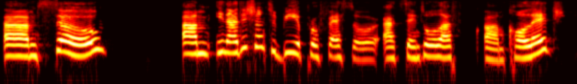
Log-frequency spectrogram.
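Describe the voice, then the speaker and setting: A woman's voice: a little high, lively intonation, measured pace, a bit bright, clean tone, no room sound. A middle-aged woman from Nigeria hosting a video call interview on a headset, bubbly and laughing often. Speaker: host. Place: home office with diplomas.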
